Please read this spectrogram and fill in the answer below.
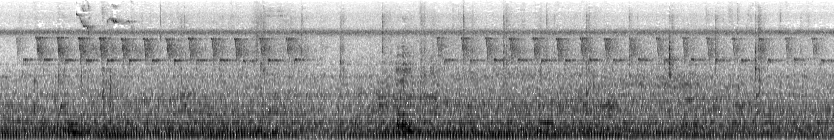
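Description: Rhythmic high chirping, about four chirps a second, in two runs with a break of about two seconds near the middle. It sits over a steady high-pitched drone and a low background hum.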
